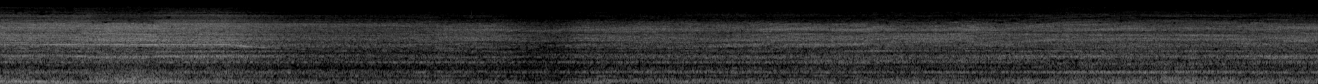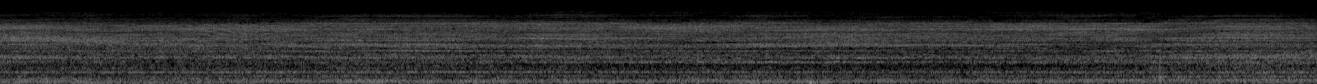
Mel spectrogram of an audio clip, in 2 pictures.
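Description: A blower running steadily, blowing air at the door, heard as an even rushing hiss. It is a little louder for the first couple of seconds.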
